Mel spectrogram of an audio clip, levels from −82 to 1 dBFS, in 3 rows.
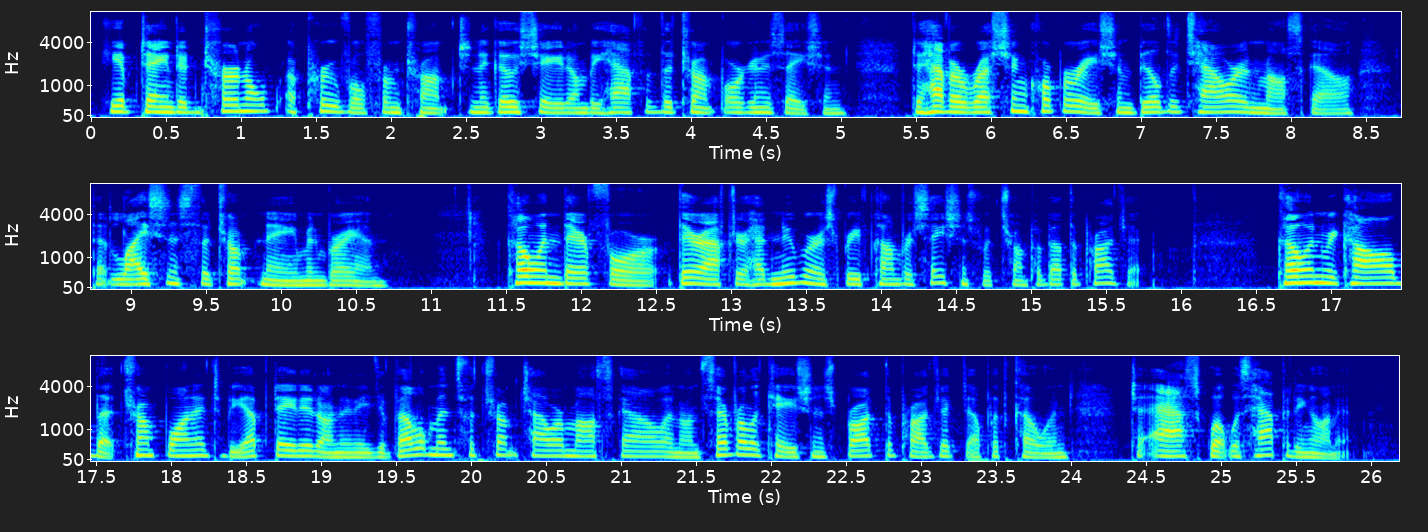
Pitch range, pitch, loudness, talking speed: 145-180 Hz, 160 Hz, -33 LUFS, 170 wpm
